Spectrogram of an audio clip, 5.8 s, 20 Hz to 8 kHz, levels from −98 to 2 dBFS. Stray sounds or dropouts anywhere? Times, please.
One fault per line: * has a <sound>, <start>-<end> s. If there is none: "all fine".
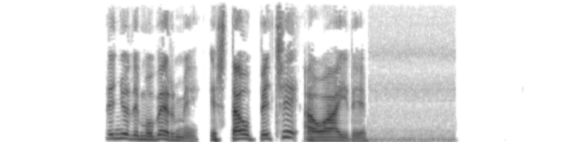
all fine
